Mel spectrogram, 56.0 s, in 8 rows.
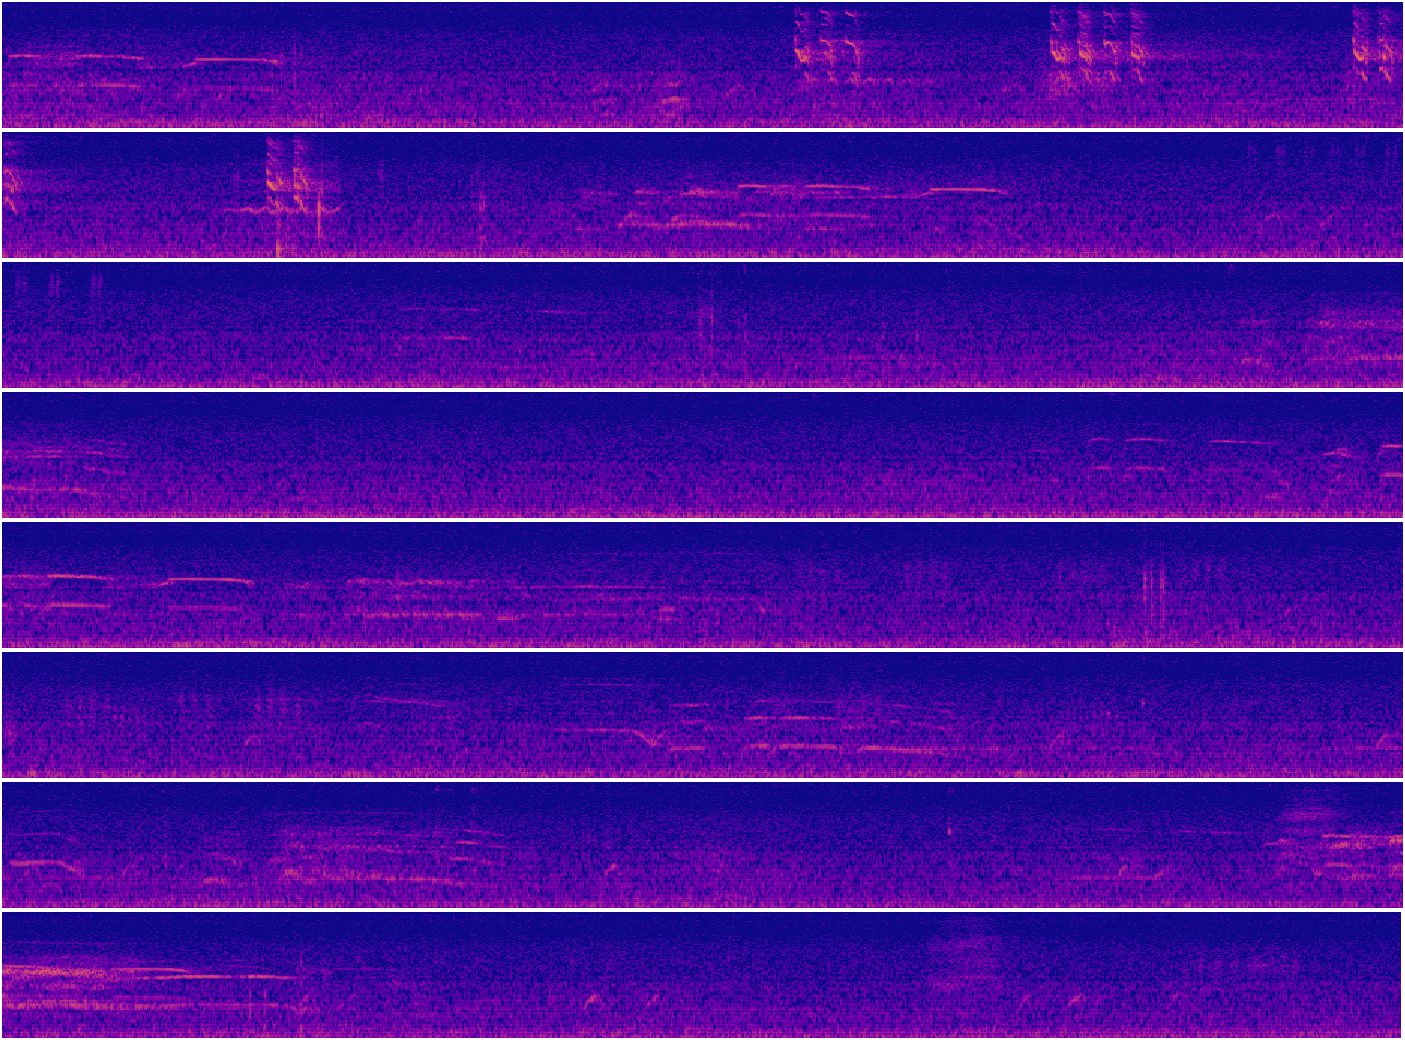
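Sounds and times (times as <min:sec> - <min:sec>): faint distant bird calls: 0:08.0 - 0:08.8, 0:26.2 - 0:45.8, 0:46.7 - 0:52.6, 0:53.6 - 0:55.7.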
